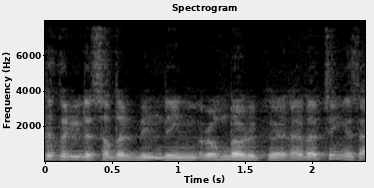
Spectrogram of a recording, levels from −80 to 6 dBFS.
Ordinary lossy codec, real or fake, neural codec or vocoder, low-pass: none; fake; codec, 16 kHz, 0.5 kbps, FunCodec, trained on LibriTTS, 25 frames a second; none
